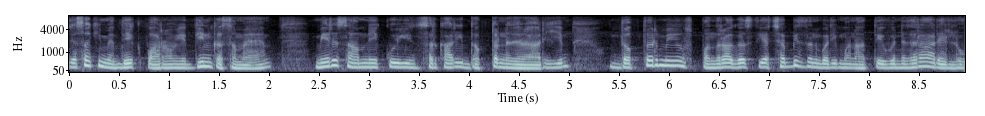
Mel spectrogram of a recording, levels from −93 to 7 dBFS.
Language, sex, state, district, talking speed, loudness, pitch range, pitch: Hindi, male, Delhi, New Delhi, 240 wpm, -17 LUFS, 155-190 Hz, 170 Hz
